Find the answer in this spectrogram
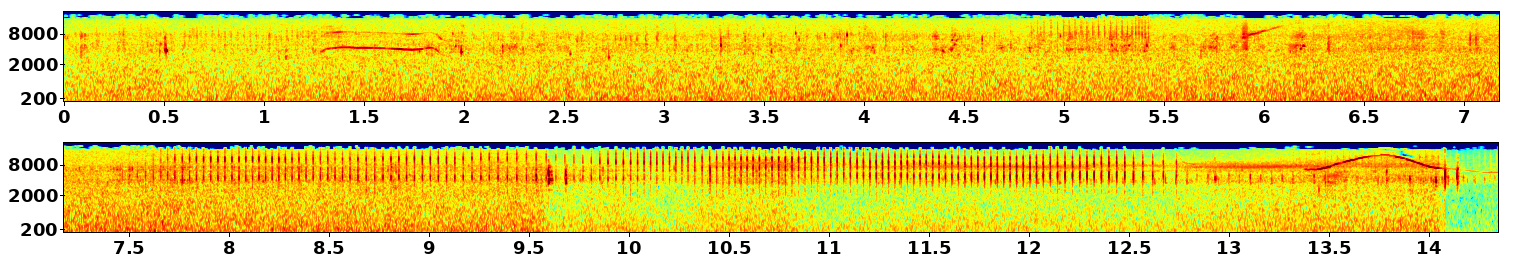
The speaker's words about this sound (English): I want to circle back to dolphin whistles because I love that they kind of give themselves signature whistles. They give themselves names, and I want to play a quick clip of one of those.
